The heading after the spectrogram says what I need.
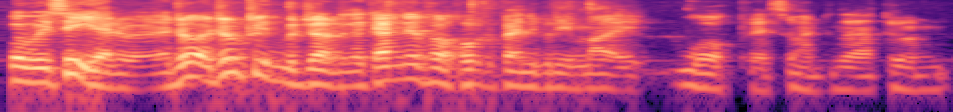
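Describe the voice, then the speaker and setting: This Irish YouTuber answers his live chat casually and ramblingly, full of "you know" and restarts. His medium-pitched, fairly bright voice is expressive and rapid-fire.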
